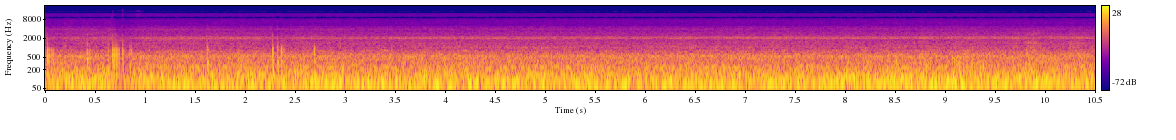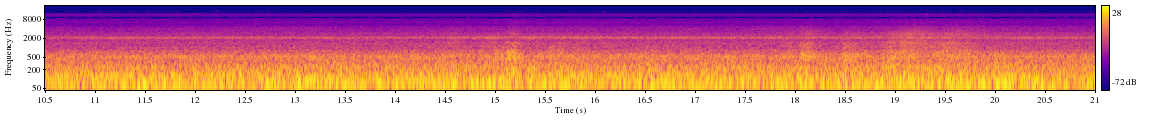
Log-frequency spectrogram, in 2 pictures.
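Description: A train rumbles steadily along the tracks, heard from inside a carriage.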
